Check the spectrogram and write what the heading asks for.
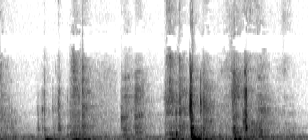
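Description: Buttons of a plastic desktop calculator being pressed: an irregular run of about eight light clicks as figures are totalled.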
